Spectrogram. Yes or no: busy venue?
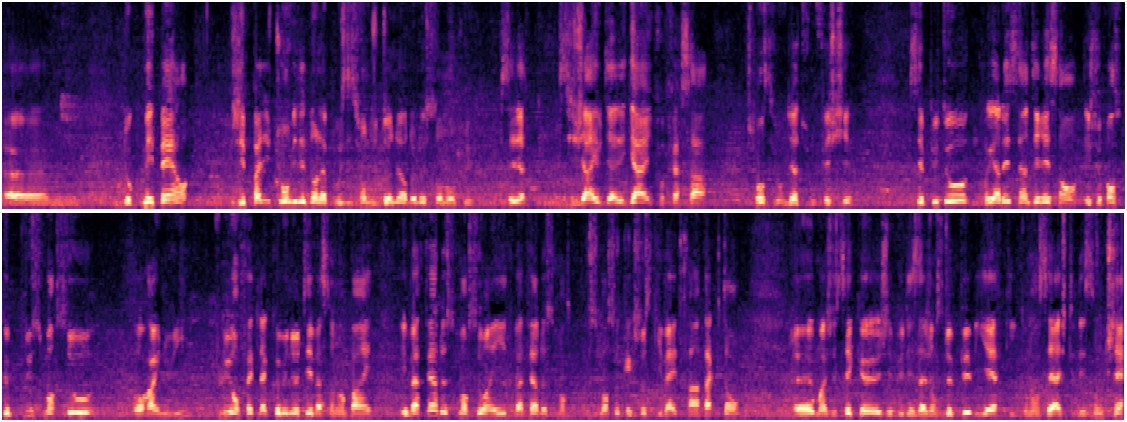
yes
